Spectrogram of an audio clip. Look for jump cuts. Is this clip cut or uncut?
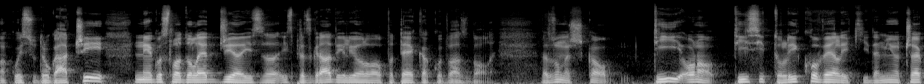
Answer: uncut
